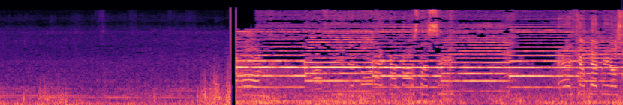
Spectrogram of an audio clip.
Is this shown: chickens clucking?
no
